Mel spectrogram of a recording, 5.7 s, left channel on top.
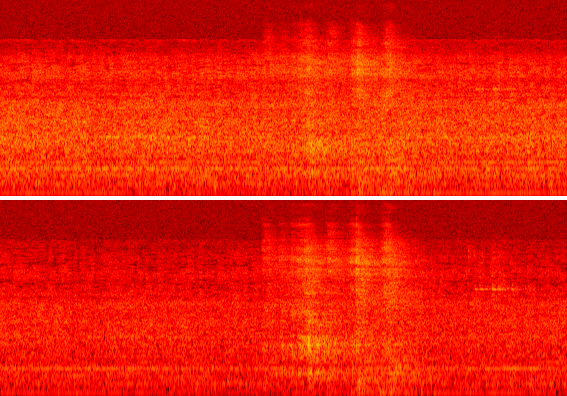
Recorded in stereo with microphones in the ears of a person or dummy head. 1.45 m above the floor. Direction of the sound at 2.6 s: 65° right (ahead or behind).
